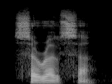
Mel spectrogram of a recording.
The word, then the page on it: serosa: British English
